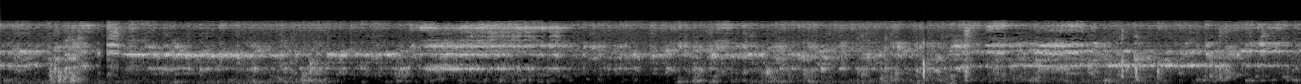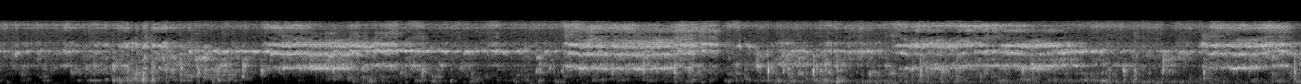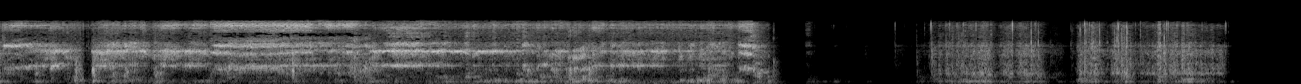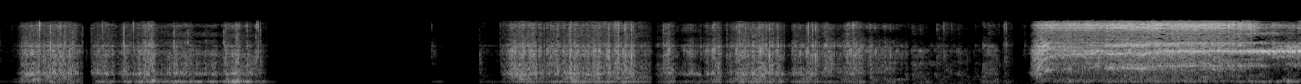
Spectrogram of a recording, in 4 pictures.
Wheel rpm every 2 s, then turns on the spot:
210, 200, 200, 200, 210, 230, 230, 230, 230, 220, 230, 220, 230, 230, 230, 230, 150, 20, 20, 10, 30, 0, 10, 30, 80, 230.
32-42 44-48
